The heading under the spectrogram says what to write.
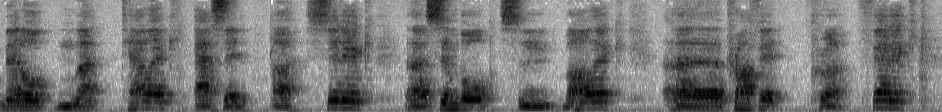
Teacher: these are all neutralizing the schwa as you would expect in an unstressed syllable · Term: neutralizing to schwa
